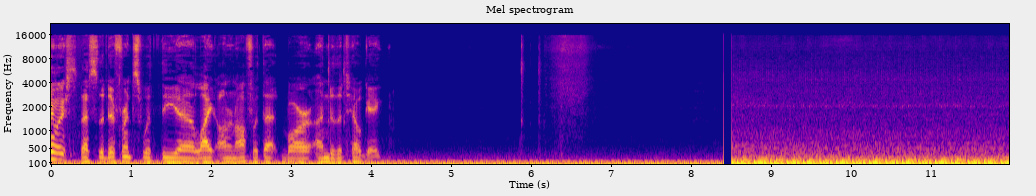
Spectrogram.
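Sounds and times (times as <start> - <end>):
brief hiss: 6.2 - 6.8.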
